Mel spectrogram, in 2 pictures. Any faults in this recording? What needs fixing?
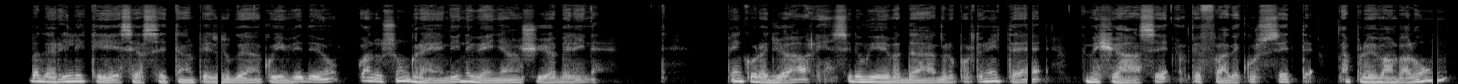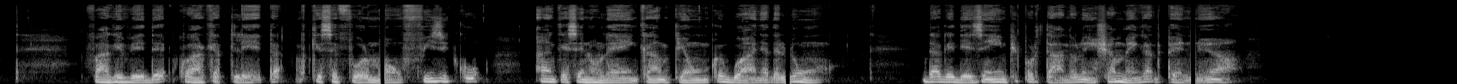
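Separately encoded 4-second pieces were joined untrimmed, leaving encoder delay and padding: a gap at a join of encoded pieces, cutting 47 to 53 ms silences into speech at 2.17, 6.22, 10.27, 14.32, 18.38, 22.43 and 26.48 s. To prevent it, encode the speech as one continuous stream, or trim each piece's encoder delay and final-frame padding before joining.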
